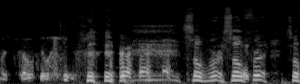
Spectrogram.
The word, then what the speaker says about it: Chokeules: you're an old guy with whose name is calculated so for so for so for those that are wondering it's spelled c-h-o-k-e-u-l-e-s yeah exactly basically the word choke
